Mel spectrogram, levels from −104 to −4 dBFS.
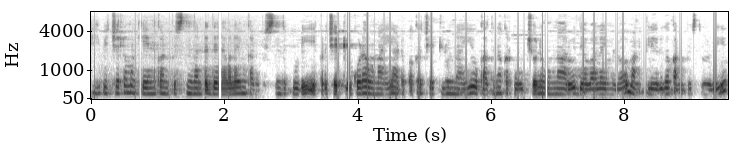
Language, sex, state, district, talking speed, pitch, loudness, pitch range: Telugu, female, Andhra Pradesh, Visakhapatnam, 145 wpm, 200 Hz, -31 LUFS, 185-215 Hz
